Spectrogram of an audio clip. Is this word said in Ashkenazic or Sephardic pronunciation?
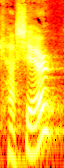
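Sephardic. It is said in Sephardic Hebrew pronunciation.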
